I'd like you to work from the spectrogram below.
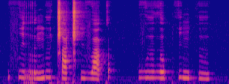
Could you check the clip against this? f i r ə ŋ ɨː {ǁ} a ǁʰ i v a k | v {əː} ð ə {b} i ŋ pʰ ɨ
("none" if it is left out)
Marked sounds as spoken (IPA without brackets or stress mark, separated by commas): ǁ, ɨː, pʰ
